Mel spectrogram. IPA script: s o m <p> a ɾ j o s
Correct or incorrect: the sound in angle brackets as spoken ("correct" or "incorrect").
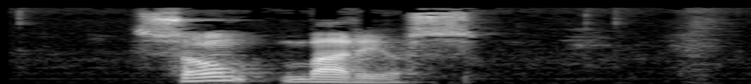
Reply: incorrect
